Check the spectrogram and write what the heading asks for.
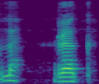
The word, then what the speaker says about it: ظهرك: الذي أنقض ظهرك. சரி போதுங்க. லஹ்ரக் அல்ல, ல வரக்கூடாது. தா லா لا. என்னென்ன உச்சரி வரணும்.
